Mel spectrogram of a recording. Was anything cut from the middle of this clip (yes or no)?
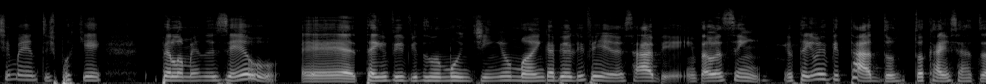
no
